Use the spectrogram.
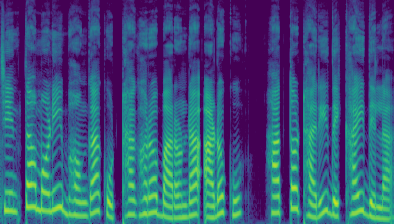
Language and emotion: Odia, neutral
